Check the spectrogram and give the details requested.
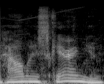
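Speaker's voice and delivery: normal talking voice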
